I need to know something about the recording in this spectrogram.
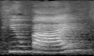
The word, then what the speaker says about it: pupae: This is pronounced pupae.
